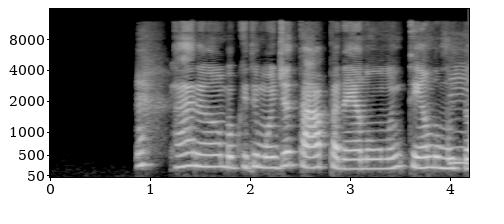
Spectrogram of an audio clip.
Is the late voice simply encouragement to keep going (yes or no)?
no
